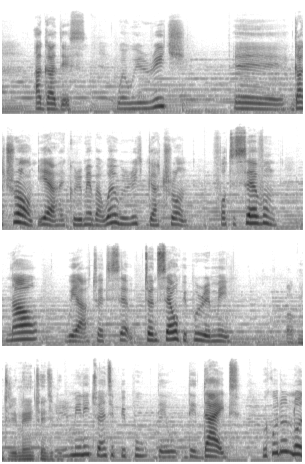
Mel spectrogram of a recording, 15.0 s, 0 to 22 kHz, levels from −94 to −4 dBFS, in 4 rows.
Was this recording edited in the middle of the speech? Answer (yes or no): no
